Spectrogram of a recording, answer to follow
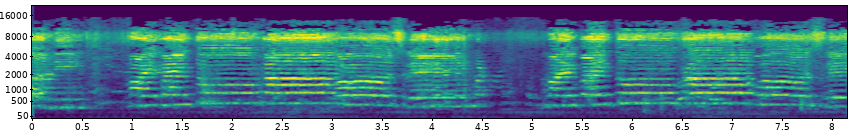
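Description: Women singing a song in sustained phrases, with short breaks between lines and no clear instruments.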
